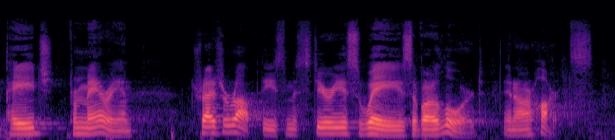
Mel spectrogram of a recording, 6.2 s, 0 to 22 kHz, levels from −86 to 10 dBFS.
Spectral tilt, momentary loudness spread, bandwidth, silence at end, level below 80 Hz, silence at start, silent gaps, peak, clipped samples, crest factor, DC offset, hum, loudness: -5.5 dB/octave; 15 LU; 13.5 kHz; 0.25 s; -64 dBFS; 0.05 s; none; -8 dBFS; under 0.1%; 18 dB; under 0.1%; none; -26 LUFS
